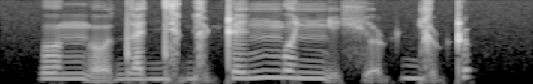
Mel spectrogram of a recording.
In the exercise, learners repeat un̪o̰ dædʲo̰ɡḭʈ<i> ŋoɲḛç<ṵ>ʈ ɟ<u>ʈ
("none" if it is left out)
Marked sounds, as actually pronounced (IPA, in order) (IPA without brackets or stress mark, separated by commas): i, o̰, ṵ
